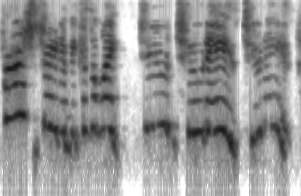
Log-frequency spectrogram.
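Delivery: high, exasperated, drawn-out outburst; high slow frustrated rant. Real, not acted. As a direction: vent in disbelief. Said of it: "I was so mad".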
